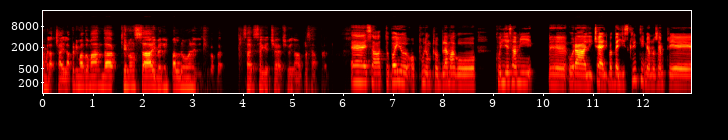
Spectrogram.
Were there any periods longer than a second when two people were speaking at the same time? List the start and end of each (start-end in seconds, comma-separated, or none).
none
